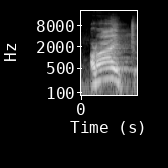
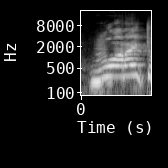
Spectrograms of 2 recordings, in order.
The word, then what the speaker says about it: write: দেখেন কায়দায় কি পড়ছিলাম, ডাব্লিউ এর পরে যদি আর থাকে তাহলে ডাব্লিউ উচ্চারিত হবে না। এই কারণে দেখেন WRITE রাইট উচ্চারণ হয়েছে কি, RITE এমনিতেই রাইট হয়।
